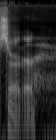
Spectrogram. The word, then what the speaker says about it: Surtur: Wasn't it daughter of, Daughter of Surtur. yeah. I was like, Serta, but that's not right.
